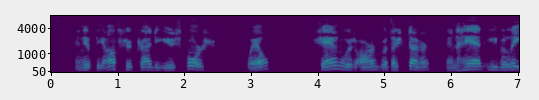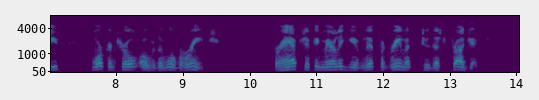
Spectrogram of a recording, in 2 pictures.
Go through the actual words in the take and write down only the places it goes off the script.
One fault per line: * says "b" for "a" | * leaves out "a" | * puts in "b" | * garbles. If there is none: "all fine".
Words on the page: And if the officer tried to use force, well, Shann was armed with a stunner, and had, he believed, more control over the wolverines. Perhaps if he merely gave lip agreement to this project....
all fine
